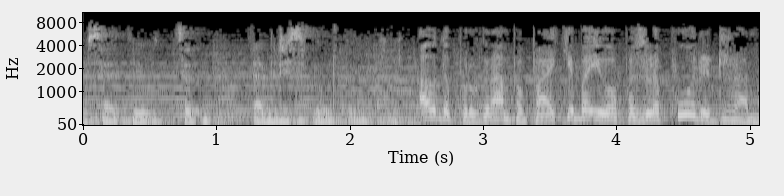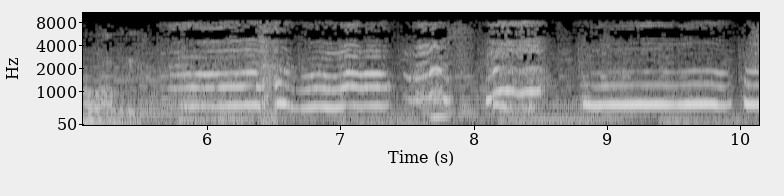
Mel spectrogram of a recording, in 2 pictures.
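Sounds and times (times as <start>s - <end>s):
speech: 0.1s - 6.5s
child crying in a drama scene: 5.7s - 10.1s.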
